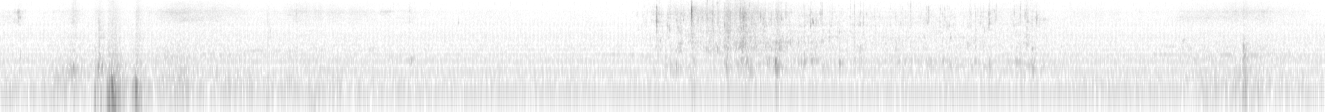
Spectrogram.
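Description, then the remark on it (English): Water is poured into a baptismal font during a baptism, giving a splash and a soft trickling that continues in bursts against a low steady hum, with no one speaking. “So, friends, we offer a prayer of thanksgiving over the water.”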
